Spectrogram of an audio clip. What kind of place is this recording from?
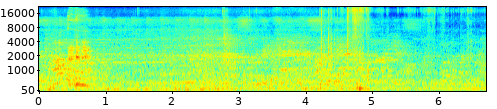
crowded indoor space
